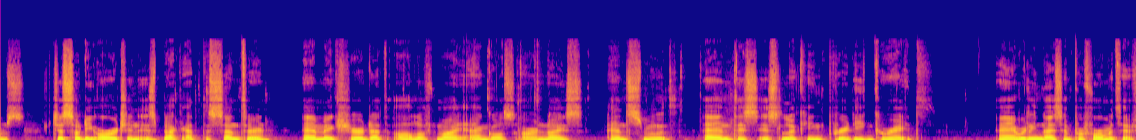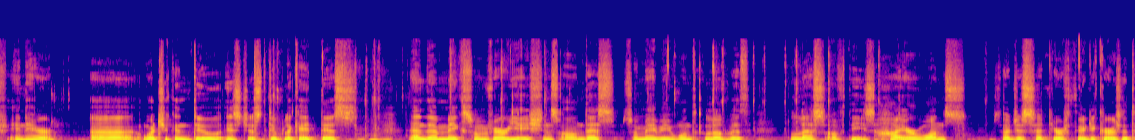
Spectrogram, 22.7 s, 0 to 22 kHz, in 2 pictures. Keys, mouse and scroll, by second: 0.9-1.7 middle drag, 1.9 click, 2.4 middle drag, 2.8 click, 3.9 click, 5.1 ctrl+z, 5.8-6.8 drag, 7.1 shift+middle drag, 8.7 middle drag, 9.6 middle click, 10.2-11.8 middle drag, 11.8-13.6 scroll up 2, 11.9 click, 13.6 middle drag, 13.7 scroll up 1, 13.9 shift+d, 14.3 middle drag, 14.7 g, 15.1 g, 15.4 middle click, 15.8 Tab, 16.4 shift+middle click, 17.0 middle click, 17.6 middle click, 18.4-20.0 typing, 21.1 Tab, 21.1 shift+s, 21.9-22.7 middle drag.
